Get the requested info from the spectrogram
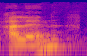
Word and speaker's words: haleine: So the word for uh, breath, haleine, the H is not pronounced. There is no sound that goes with an H in French. It's a silent consonant.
